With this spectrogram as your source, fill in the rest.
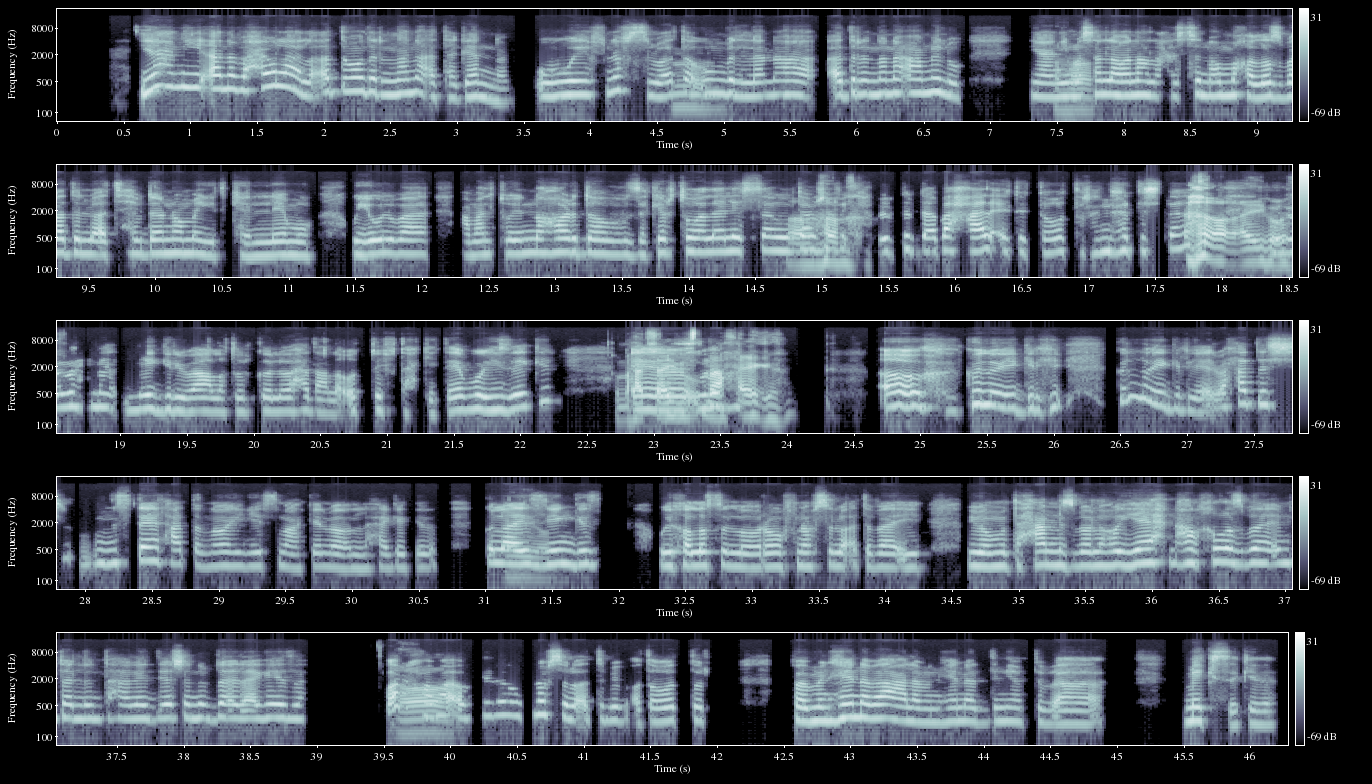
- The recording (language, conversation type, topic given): Arabic, podcast, إيه اللي بتعمله لما تحس بتوتر شديد؟
- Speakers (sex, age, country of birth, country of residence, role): female, 18-19, Egypt, Egypt, guest; male, 20-24, Egypt, Egypt, host
- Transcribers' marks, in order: laughing while speaking: "آه"; laugh; laughing while speaking: "أيوه"; laughing while speaking: "إنها تشتغل"; laughing while speaking: "ما حدّش عايز يسمع حاجة"; laughing while speaking: "آه، كلّه يجري، كلّه يجري"; in English: "ميكس"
